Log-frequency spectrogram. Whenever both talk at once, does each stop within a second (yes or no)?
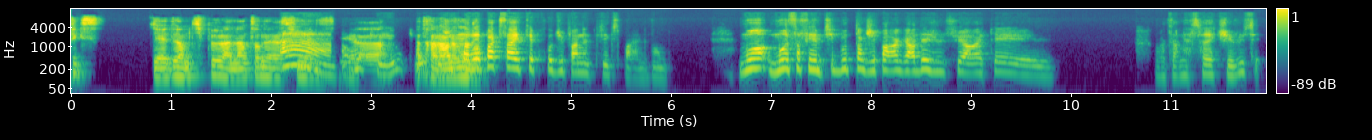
no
